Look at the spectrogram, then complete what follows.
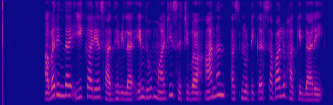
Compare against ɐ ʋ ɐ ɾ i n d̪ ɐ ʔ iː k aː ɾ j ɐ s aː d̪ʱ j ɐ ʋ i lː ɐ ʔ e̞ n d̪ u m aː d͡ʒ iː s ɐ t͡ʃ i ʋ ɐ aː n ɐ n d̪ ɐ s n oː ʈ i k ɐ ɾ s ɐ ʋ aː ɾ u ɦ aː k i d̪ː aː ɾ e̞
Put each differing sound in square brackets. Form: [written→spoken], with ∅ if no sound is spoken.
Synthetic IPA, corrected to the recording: ɐ ʋ ɐ ɾ i n d̪ ɐ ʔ iː k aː ɾ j ɐ s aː d̪ʱ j ɐ ʋ i lː ɐ ʔ e̞ n d̪ u m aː d͡ʒ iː s ɐ t͡ʃ i ʋ ɐ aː n ɐ n d̪ ɐ s n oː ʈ i k ɐ ɾ s ɐ ʋ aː [ɾ→l] u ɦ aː k i d̪ː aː ɾ e̞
